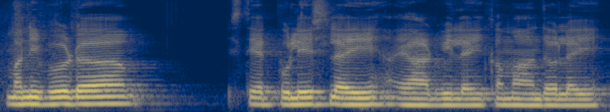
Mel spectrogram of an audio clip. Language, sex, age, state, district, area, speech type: Manipuri, male, 30-45, Manipur, Thoubal, urban, spontaneous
